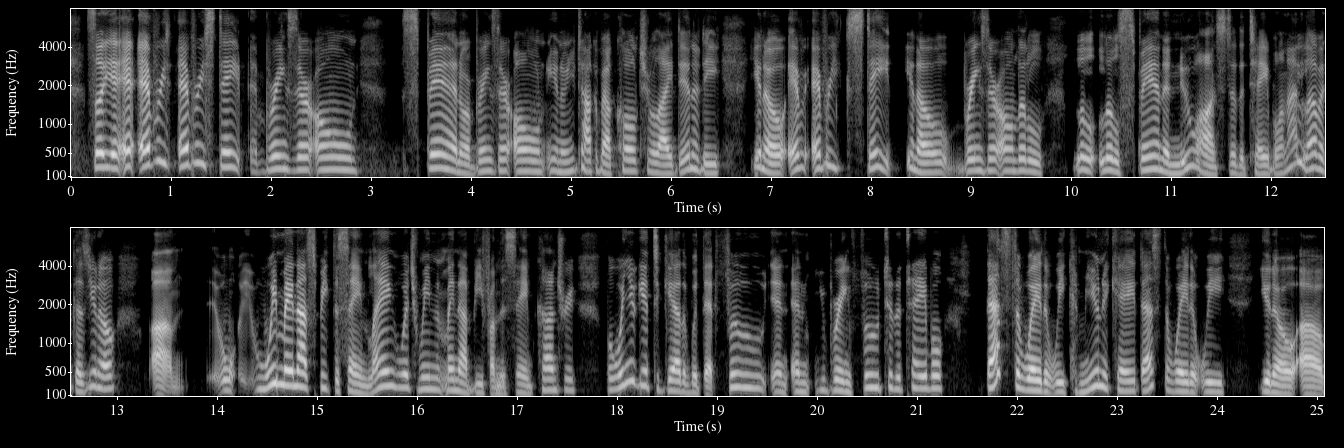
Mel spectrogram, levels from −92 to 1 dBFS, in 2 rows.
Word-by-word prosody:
So 255 Hz, -, +4 dB
yeah, 245 Hz, -2 st, +7 dB
e 275 Hz, +1 st, +7 dB
e -, -, -2 dB
every 325 Hz, +2 st, +5 dB
every 305 Hz, +4 st, +3 dB
state 255 Hz, -4 st, -1 dB, 0.2 s
brings 220 Hz, 0 st, -2 dB
their 210 Hz, 0 st, 0 dB
own 210 Hz, -1 st, -1 dB, 0.4 s
spin 235 Hz, -6 st, +1 dB
or 150 Hz, -2 st, 0 dB
brings 185 Hz, +3 st, -5 dB
their 195 Hz, 0 st, -4 dB
own 185 Hz, -1 st, 0 dB
you 195 Hz, -2 st, -7 dB
know, 175 Hz, -, -3 dB
you 185 Hz, +3 st, -6 dB
talk 185 Hz, -3 st, -1 dB
about 145 Hz, -, 0 dB
cultural 185 Hz, -4 st, -2 dB
identity, 155 Hz, +1 st, -1 dB, 0.3 s
you -, -, -1 dB
know, 155 Hz, -1 st, +4 dB
every 235 Hz, +1 st, +1 dB
every 245 Hz, -1 st, -1 dB
state, 245 Hz, +3 st, -3 dB
you -, -, -5 dB
know, 165 Hz, 0 st, +1 dB
brings 195 Hz, 0 st, -2 dB
their 195 Hz, 0 st, -2 dB
own 190 Hz, 0 st, -1 dB
little 185 Hz, -6 st, -2 dB, 0.3 s
little 205 Hz, -2 st, -1 dB
little 205 Hz, -3 st, +1 dB
spin 210 Hz, +5 st, -1 dB
and 155 Hz, -3 st, +1 dB
nuance 160 Hz, -, -1 dB
to 160 Hz, -, -6 dB
the 135 Hz, -, -8 dB
table, 145 Hz, 0 st, -4 dB
and -, -, -8 dB
I -, -, -3 dB
love 245 Hz, -8 st, 0 dB
it 205 Hz, -, -3 dB
'cause, 160 Hz, +2 st, -2 dB
you 250 Hz, -, -3 dB
know, 210 Hz, 0 st, +2 dB, 0.4 s
um, -, -, +4 dB, 0.3 s
eh, -, -, -12 dB
w 185 Hz, 0 st, -2 dB, 0.2 s
we 230 Hz, +9 st, +3 dB
may 275 Hz, -3 st, +8 dB
not 245 Hz, -3 st, +8 dB
speak 220 Hz, -5 st, -6 dB
the 175 Hz, -, -4 dB
same 150 Hz, -4 st, +1 dB
language, 235 Hz, -, 0 dB
we 205 Hz, +1 st, -3 dB
may 185 Hz, -1 st, -2 dB
not 160 Hz, -5 st, +1 dB
be 145 Hz, -, -6 dB
from 120 Hz, -3 st, -5 dB
the -, -, -5 dB
same 140 Hz, -4 st, -4 dB
country, 190 Hz, +1 st, -3 dB, 0.3 s
but 195 Hz, -, -5 dB
when 240 Hz, +6 st, +1 dB
you 345 Hz, -, +1 dB
get 260 Hz, -2 st, -2 dB
together 175 Hz, -4 st, +1 dB
with 145 Hz, -1 st, -5 dB
that -, -, 0 dB
food 230 Hz, -3 st, -3 dB
and 160 Hz, -3 st, -3 dB
and 160 Hz, -2 st, -3 dB
you 185 Hz, +2 st, -12 dB
bring 175 Hz, -2 st, 0 dB
food 225 Hz, +5 st, -3 dB
to 230 Hz, -, -4 dB
the 200 Hz, -, -4 dB
table, 215 Hz, +1 st, -1 dB, 0.4 s
that's 480 Hz, 0 st, +6 dB
the 235 Hz, -, +2 dB
way 185 Hz, -2 st, +7 dB
that 165 Hz, -2 st, 0 dB
we 160 Hz, +1 st, 0 dB
communicate, 175 Hz, +1 st, -2 dB
that's 180 Hz, +9 st, 0 dB
the 185 Hz, -, -9 dB
way 170 Hz, -1 st, +3 dB
that 155 Hz, -, -2 dB
we 160 Hz, -1 st, -2 dB, 0.3 s
you 170 Hz, -1 st, +3 dB
know, 135 Hz, -4 st, +4 dB
uh, 125 Hz, -2 st, +4 dB
195 Hz, 230 wpm, -25 LUFS, 165-230 Hz, 0.4 s, may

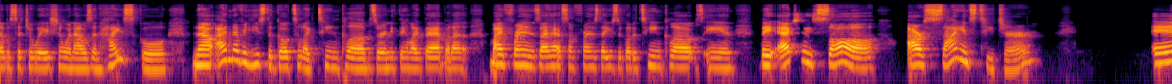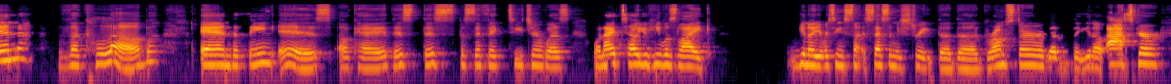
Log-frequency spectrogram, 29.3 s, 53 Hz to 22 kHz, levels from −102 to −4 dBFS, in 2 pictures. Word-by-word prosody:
of 180 Hz, -, -3 dB
a -, -, -9 dB
situation 175 Hz, 0 st, -4 dB
when 170 Hz, -1 st, -4 dB
I 165 Hz, 0 st, 0 dB
was 170 Hz, +1 st, -3 dB
in 170 Hz, -, -5 dB
high 215 Hz, -, -3 dB
school. 160 Hz, -, -1 dB, 0.3 s
Now, 215 Hz, -1 st, +5 dB
I 265 Hz, +4 st, +4 dB
never 300 Hz, -4 st, -1 dB
used 225 Hz, 0 st, 0 dB
to 195 Hz, -, -4 dB
go 185 Hz, -1 st, -1 dB
to, 195 Hz, +1 st, -3 dB
like, 165 Hz, -2 st, -5 dB
teen 185 Hz, -3 st, -6 dB
clubs 170 Hz, -1 st, -1 dB
or 175 Hz, -, -1 dB
anything 175 Hz, +1 st, -8 dB
like 170 Hz, 0 st, -3 dB
that, 180 Hz, 0 st, +2 dB
but, -, -, -5 dB
uh, 175 Hz, 0 st, -2 dB, 0.3 s
my 225 Hz, 0 st, +5 dB
friends 215 Hz, -3 st, -1 dB
I 190 Hz, -, +4 dB
had 195 Hz, 0 st, 0 dB
some 185 Hz, 0 st, -4 dB
friends 190 Hz, 0 st, -6 dB
that 185 Hz, -, -2 dB
used 185 Hz, 0 st, -4 dB
to 180 Hz, -, -6 dB
go 185 Hz, -, -5 dB
to 175 Hz, -, -8 dB
teen 190 Hz, +2 st, -5 dB
clubs, 185 Hz, -1 st, -1 dB
and 175 Hz, 0 st, -5 dB, 0.4 s
they 210 Hz, 0 st, +6 dB
actually 265 Hz, -1 st, +5 dB
saw 220 Hz, -6 st, +5 dB, 0.4 s
our 220 Hz, +1 st, +7 dB
science 255 Hz, +6 st, +4 dB
teacher 165 Hz, -, -7 dB, 1.5 s
in 280 Hz, +7 st, +5 dB, 0.5 s
the 205 Hz, +3 st, -4 dB
club, 230 Hz, +1 st, 0 dB, 0.6 s
and 220 Hz, -1 st, +6 dB
the 205 Hz, -, -4 dB
thing 240 Hz, +3 st, -3 dB
is, 225 Hz, -, -1 dB
okay, 180 Hz, 0 st, -5 dB
this 225 Hz, +2 st, -3 dB
this 235 Hz, +2 st, 0 dB
specific 210 Hz, -3 st, -6 dB
teacher 210 Hz, 0 st, -7 dB
was 185 Hz, -1 st, -4 dB, 0.3 s
when 195 Hz, +2 st, -4 dB
I 230 Hz, +2 st, +6 dB
tell 230 Hz, -1 st, +2 dB
you 225 Hz, 0 st, -2 dB
he 220 Hz, +2 st, -5 dB
was 220 Hz, -1 st, -2 dB
like 190 Hz, -2 st, +1 dB, 1.0 s
you 230 Hz, +3 st, -4 dB
know, 215 Hz, -, +2 dB
you 200 Hz, -1 st, +3 dB
ever 200 Hz, 0 st, -4 dB
seen 205 Hz, 0 st, -3 dB
S -, -, -2 dB
Sesame 215 Hz, -3 st, +1 dB
Street, 180 Hz, -1 st, -7 dB
the 165 Hz, -2 st, -5 dB
the 160 Hz, -2 st, -4 dB
Grumpster, 215 Hz, +1 st, -1 dB
the 185 Hz, -1 st, -4 dB
the, 180 Hz, -, -8 dB
you 195 Hz, -, -5 dB
know, 180 Hz, -2 st, -2 dB
Oscar, 230 Hz, 0 st, +5 dB
200 Hz, 165 wpm, -24 LUFS, 180-225 Hz, 1.5 s, our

